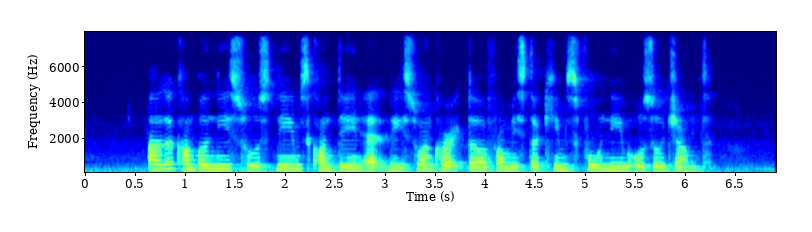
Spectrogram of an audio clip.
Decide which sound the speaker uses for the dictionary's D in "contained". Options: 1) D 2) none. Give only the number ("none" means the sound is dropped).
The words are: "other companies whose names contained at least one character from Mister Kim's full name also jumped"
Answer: 2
